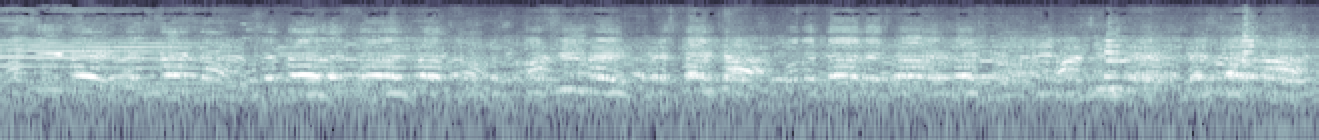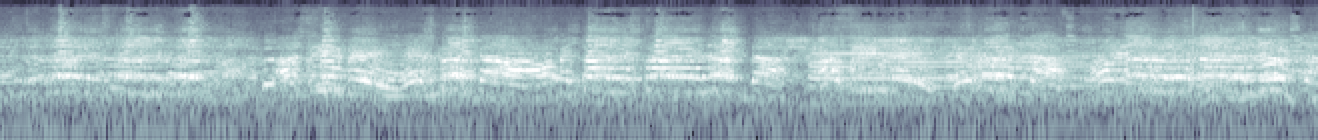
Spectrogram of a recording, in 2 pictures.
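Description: A large crowd shouts and chants loudly outdoors.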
